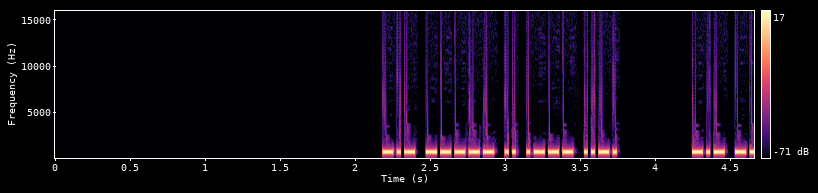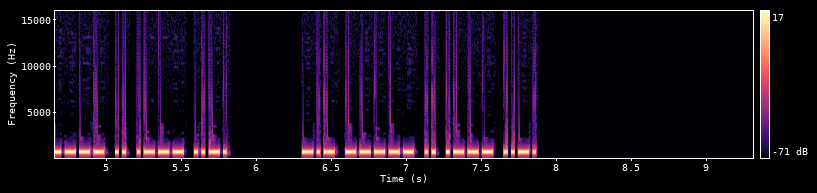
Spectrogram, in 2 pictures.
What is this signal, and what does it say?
Morse code, heard as a keyed tone, about 50 wpm, 700 Hz. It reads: K0IJF K0IJF K0IJF
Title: USA Call Signs - 5 Characters - Repeated 3x - 50wpm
